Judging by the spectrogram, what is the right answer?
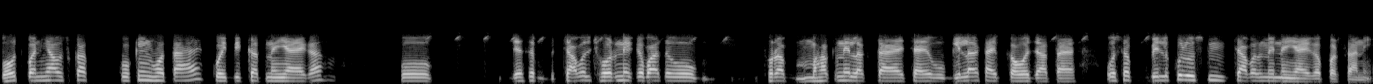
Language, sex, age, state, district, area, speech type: Hindi, male, 30-45, Bihar, Vaishali, urban, conversation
